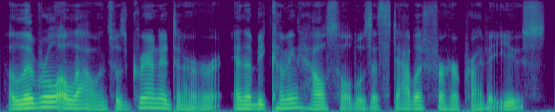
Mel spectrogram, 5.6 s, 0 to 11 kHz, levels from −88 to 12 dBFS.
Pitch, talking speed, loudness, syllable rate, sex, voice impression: 115 Hz, 185 wpm, -20 LUFS, 6.3 syllables/s, male, masculine, adult-like, cool, slightly intellectual, calm, reassuring, slightly elegant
